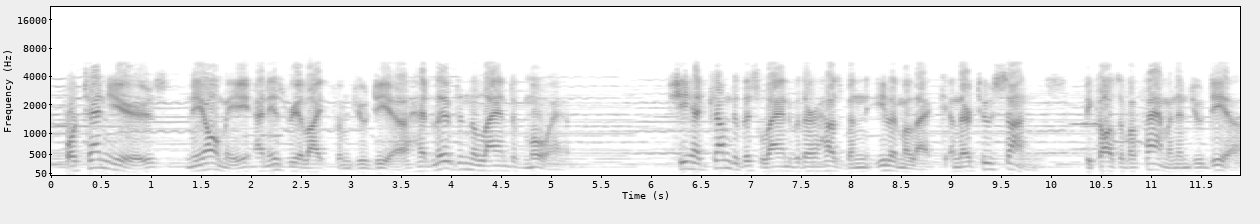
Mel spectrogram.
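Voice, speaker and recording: A man speaks at a fairly low pitch with very wide pitch swings. His moderate pace is set against music in the background. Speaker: narrator. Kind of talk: 1950s religious TV narration of a Bible story.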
